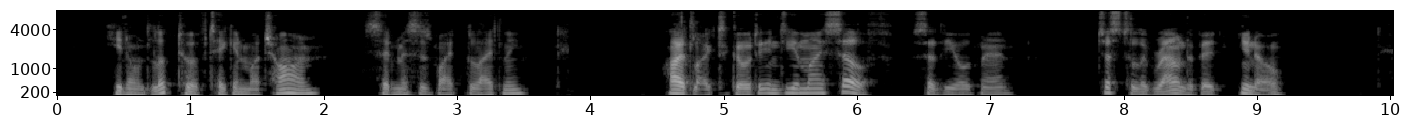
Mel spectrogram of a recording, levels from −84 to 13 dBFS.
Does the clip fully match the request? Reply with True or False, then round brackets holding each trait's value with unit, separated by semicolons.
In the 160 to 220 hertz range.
False (115 Hz)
